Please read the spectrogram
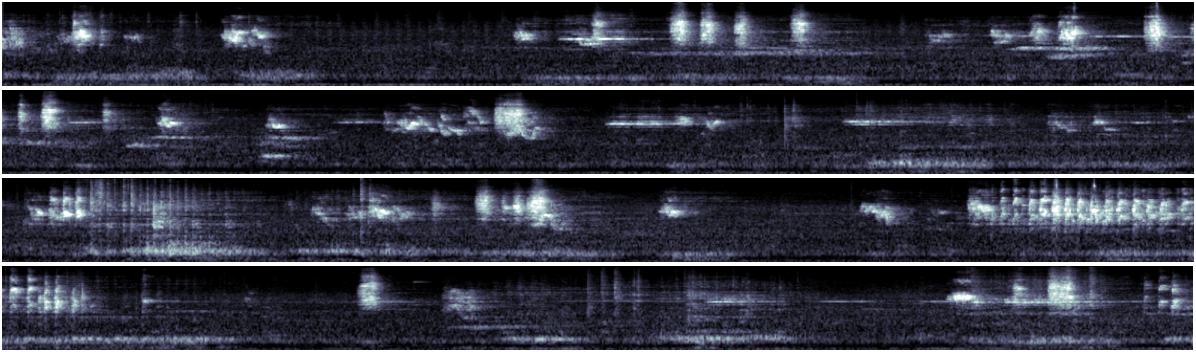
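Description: Budgerigars chirping and chattering in quick, irregular short calls while they feed, with bursts of wing flapping as birds flutter up and land. About three-quarters through comes a busier two-second stretch of chatter.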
